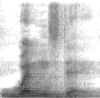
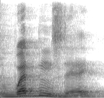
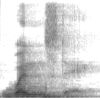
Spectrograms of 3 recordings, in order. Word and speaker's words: Wednesday: of the week it's Wednesday the D is silent sometimes it's pronounced as weddings day but the proper way to say it is Wednesday what about this word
